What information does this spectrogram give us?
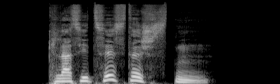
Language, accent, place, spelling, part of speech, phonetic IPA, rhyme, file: German, Germany, Berlin, klassizistischsten, adjective, [klasiˈt͡sɪstɪʃstn̩], -ɪstɪʃstn̩, De-klassizistischsten.ogg
- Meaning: 1. superlative degree of klassizistisch 2. inflection of klassizistisch: strong genitive masculine/neuter singular superlative degree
